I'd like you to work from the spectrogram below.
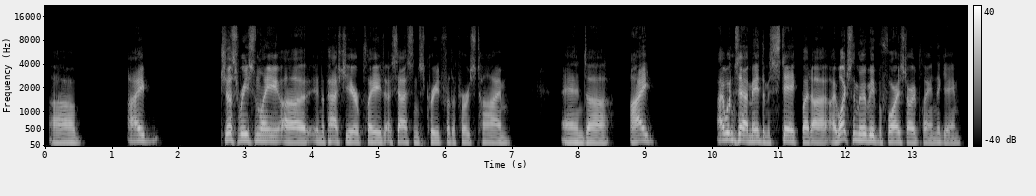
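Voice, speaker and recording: A man co-hosting a podcast in casual discussion, explaining his opinions in a halting, conversational way. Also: on the high side, creaky, fairly bright tone, clean tone, no room sound, clean studio sound. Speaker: podcast co-host.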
